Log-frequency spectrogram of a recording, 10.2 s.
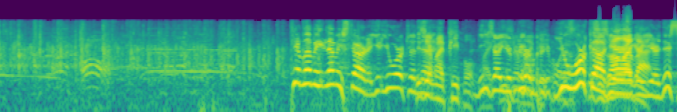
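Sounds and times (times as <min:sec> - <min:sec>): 
audience applause for an umpire: 0:00.0 - 0:04.8
speech: 0:04.4 - 0:10.1.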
